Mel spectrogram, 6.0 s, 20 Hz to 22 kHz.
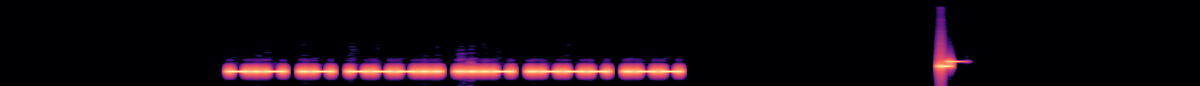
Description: Morse code, heard as a keyed tone, about 40 wpm, 700 Hz. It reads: KA8VJW
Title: USA Call Signs - 3x Character Spacing - 40wpm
